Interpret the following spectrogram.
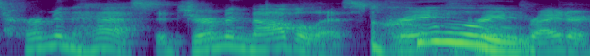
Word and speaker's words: Hermann Hesse: It's Hermann Hesse, a German novelist.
